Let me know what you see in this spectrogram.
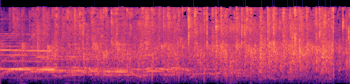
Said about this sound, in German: Dankeschön. Ein Applaus für die Schule.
